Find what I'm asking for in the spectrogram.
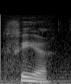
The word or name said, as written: fear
